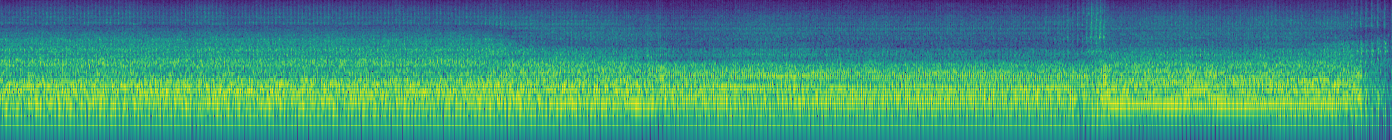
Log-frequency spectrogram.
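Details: Old MTD push mower with rear roller and a Tecumseh engine, running after foam filters had starved it of air. Even, steady drone dips briefly and recovers smoothly, with no sputter or hunting, so it runs normally.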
